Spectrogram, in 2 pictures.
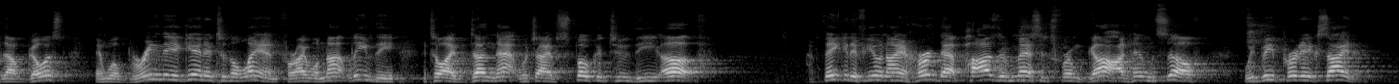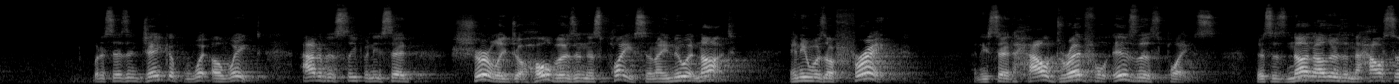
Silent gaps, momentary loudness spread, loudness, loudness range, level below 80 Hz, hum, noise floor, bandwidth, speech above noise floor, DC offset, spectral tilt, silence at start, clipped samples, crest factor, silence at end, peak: none; 14 LU; -24 LUFS; 6 LU; -80 dBFS; none; -63 dBFS; 17.5 kHz; 39 dB; under 0.1%; -4.5 dB/octave; 0 s; under 0.1%; 20 dB; 0 s; -4 dBFS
